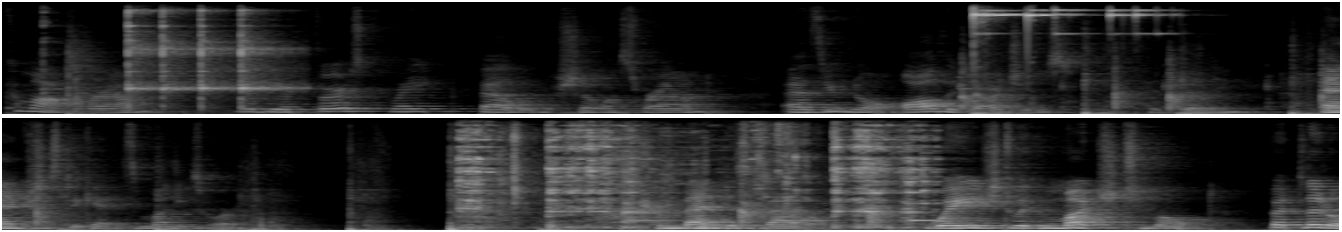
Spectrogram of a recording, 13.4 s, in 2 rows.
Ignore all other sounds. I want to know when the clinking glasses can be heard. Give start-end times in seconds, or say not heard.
0.2-1.6, 4.8-5.9, 8.9-11.4.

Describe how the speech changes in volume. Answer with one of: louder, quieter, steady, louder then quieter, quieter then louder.
louder.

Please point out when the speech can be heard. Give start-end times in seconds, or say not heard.
0.0-8.0, 9.8-13.3.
